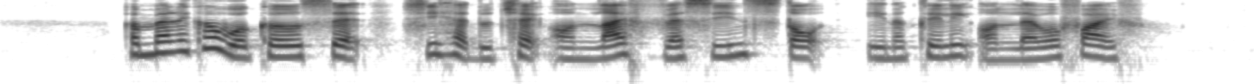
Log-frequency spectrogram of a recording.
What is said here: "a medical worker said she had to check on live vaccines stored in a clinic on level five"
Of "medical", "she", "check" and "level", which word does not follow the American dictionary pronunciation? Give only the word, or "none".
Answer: medical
